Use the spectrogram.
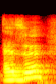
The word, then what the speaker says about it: Eze: are Crystal Palace Eberechi Eze, or Ize, I don't know how you pronounce it in the USA. In Europe we call him Eze.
